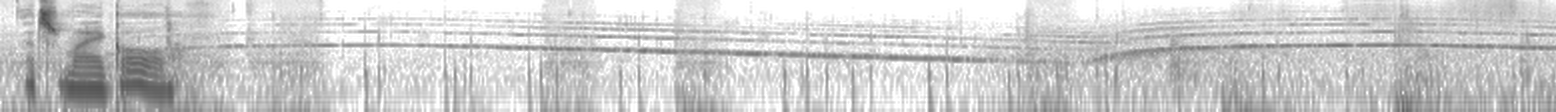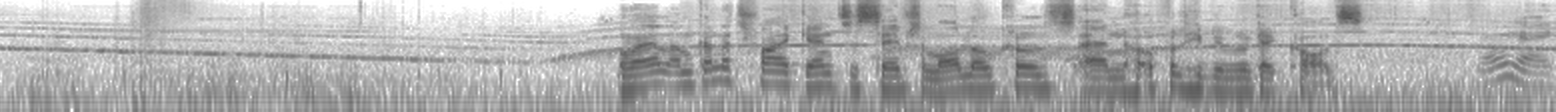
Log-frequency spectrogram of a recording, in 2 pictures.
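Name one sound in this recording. A siren wails, rising and falling slowly.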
